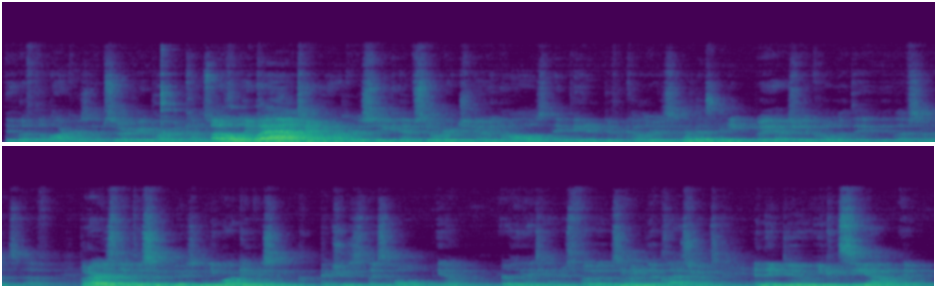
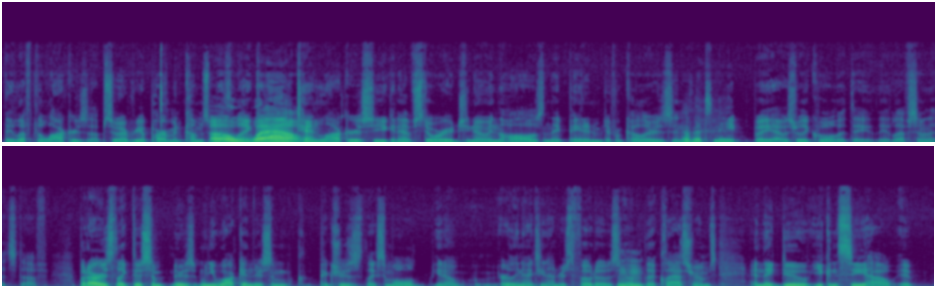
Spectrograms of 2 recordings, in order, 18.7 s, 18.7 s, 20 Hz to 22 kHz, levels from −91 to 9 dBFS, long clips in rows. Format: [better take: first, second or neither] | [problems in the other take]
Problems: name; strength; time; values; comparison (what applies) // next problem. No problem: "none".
second | off-mic speech; far // room echo; noticeable; dies away in 1.3 s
